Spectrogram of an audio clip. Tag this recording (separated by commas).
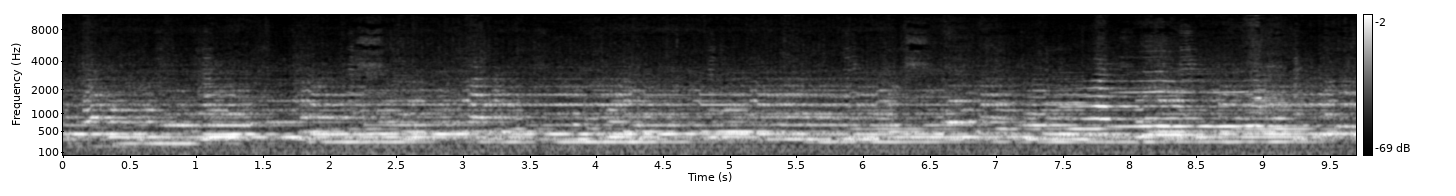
Music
